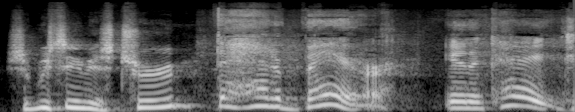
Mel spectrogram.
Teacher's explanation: I was told to listen for a sh sound on the s's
